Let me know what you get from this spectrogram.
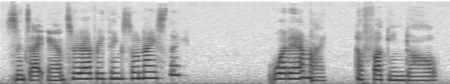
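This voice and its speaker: A woman's voice: high-pitched, normal speed, a little mellow, lightly acted. Woman voicing a sarcastic robot companion. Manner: dry, cutting sarcasm. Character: sarcastic female robot companion, blunt and cocky. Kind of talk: game companion voice lines.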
